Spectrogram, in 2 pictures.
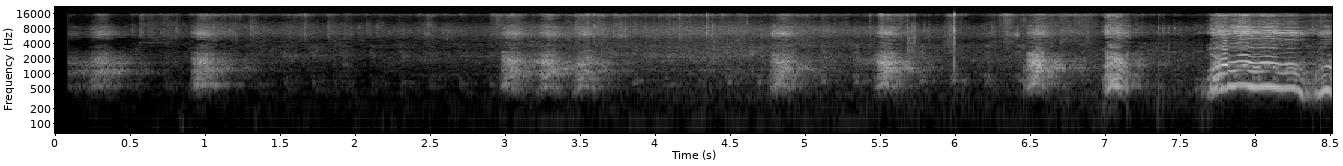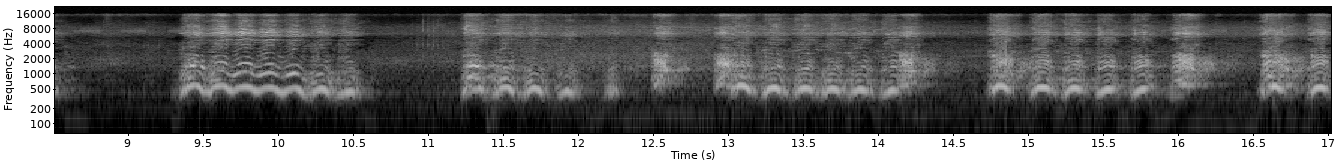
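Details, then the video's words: Dogs barking aggressively in sharp, harmonic bursts, at first sparse single barks, then long runs of rapid yelping barks from about eight seconds on, with brief pauses between volleys. "Dogs Aggressive Video Dogs Barking"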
